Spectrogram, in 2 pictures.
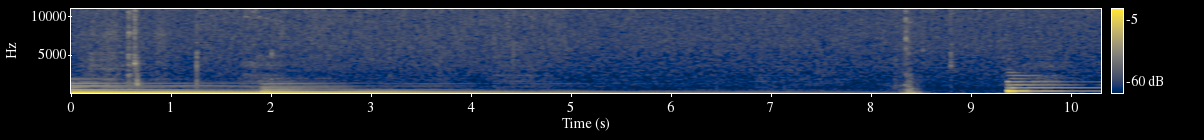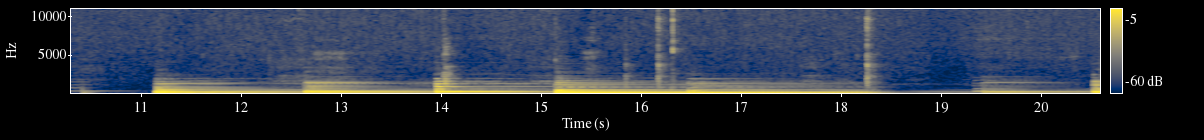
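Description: Digital piano played slowly with both hands. A held chord dies away over the first eight seconds or so. After a short lull and a single note, a slow run of notes begins about eleven seconds in, with low and high notes struck together roughly every second and a half, each left to ring and fade.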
